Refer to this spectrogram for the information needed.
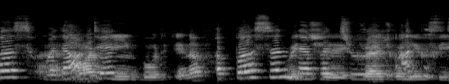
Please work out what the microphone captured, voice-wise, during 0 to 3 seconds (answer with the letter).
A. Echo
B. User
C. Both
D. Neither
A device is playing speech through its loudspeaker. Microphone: A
